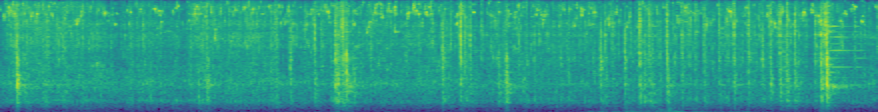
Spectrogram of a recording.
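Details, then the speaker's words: Bicycle rear derailleur being adjusted: light chain ticking with a few sharp clacks as the chain skips gears and had jumped too far off, getting stuck behind. "part of the reason I'm doing it is because that jumped too far off and got stuck behind there"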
